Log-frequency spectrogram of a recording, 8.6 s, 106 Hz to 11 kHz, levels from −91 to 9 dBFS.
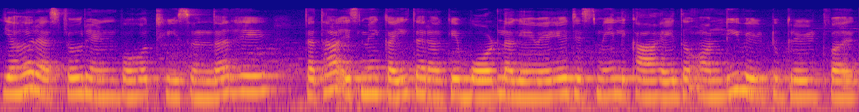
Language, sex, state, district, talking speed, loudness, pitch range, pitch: Hindi, female, Madhya Pradesh, Dhar, 175 wpm, -15 LUFS, 200-220 Hz, 210 Hz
